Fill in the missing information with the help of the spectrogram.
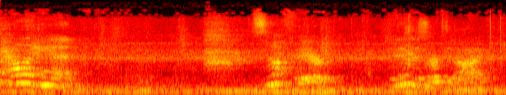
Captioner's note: sigh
